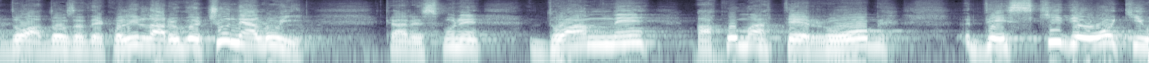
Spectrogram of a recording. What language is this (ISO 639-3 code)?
ron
